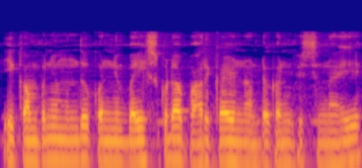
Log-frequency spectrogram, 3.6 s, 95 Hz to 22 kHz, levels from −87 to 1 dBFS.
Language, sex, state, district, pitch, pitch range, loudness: Telugu, male, Andhra Pradesh, Sri Satya Sai, 115 Hz, 110-120 Hz, -18 LUFS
